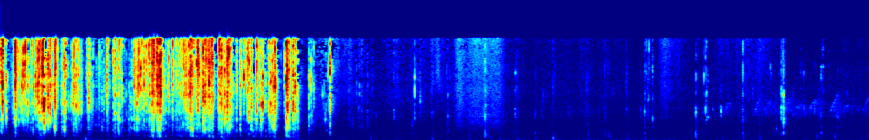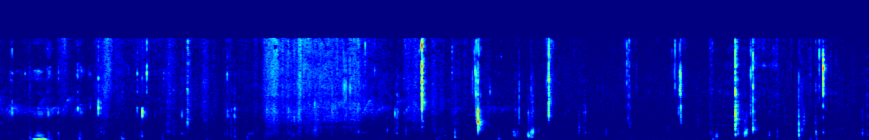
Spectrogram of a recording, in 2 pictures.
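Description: Biting and chewing a peach: loud, dense crunching and wet mouth noise for the first few seconds, then quieter, intermittent chewing clicks and smacks that continue to the end.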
